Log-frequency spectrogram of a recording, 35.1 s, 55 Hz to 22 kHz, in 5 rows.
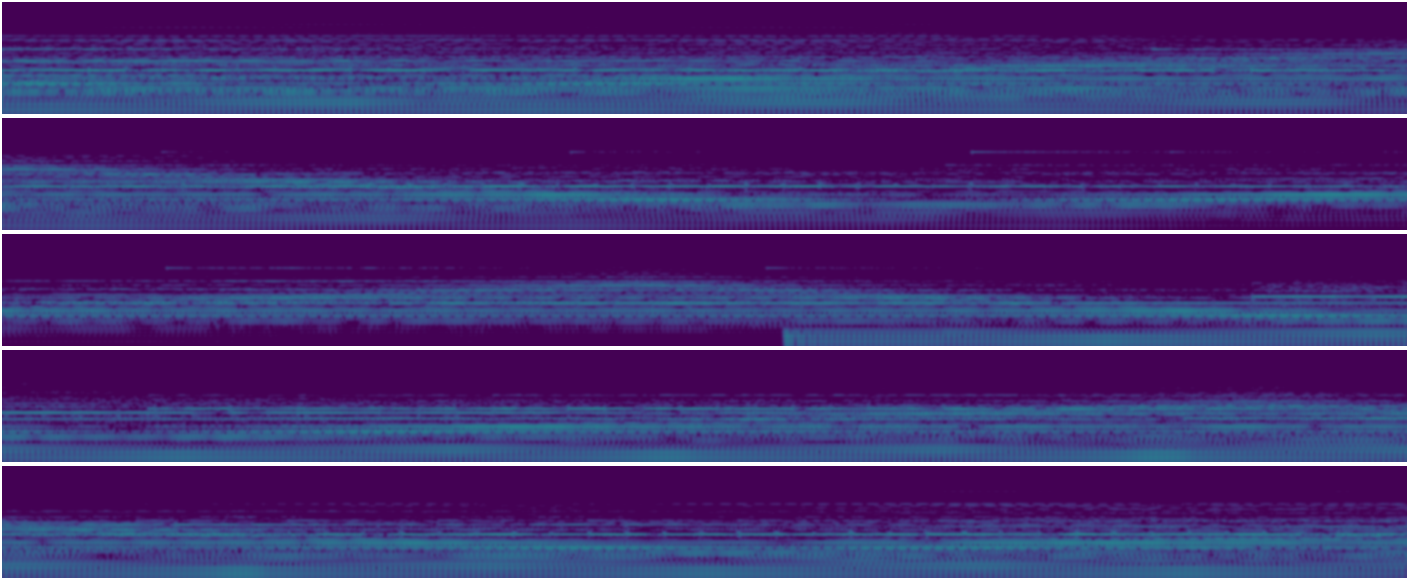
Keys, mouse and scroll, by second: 2.0 scroll down 1, 2.7 middle click, 4.0 middle click, 4.0 z, 4.6 z, 4.9 z, 5.7 Tab, 6.5 Tab, 7.2 Tab, 7.8 middle click, 8.7 scroll down 1, 10.3 scroll down 1, 10.7 shift+click, 11.0 ctrl+c, 12.1 right click, 13.8 scroll up 1, 14.2 middle click, 14.3-14.8 scroll up 2, 14.8 ctrl+z, 18.7 scroll down 1, 21.6 middle click, 22.4 right click, 23.2 scroll up 1, 23.4 scroll down 1, 24.0 Tab, 24.3 2, 24.7 alt+click, 25.1 alt+shift+click, 26.0 scroll down 1, 26.4 ctrl+b, 27.2 scroll up 1, 27.8 Escape, 27.9 Escape, 29.2 alt+shift+click, 30.8 alt+shift+click, 31.8 alt+shift+click, 32.2 ctrl+shift+click, 33.1 scroll up 1, 33.7 scroll down 1, 34.0 ctrl+v.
